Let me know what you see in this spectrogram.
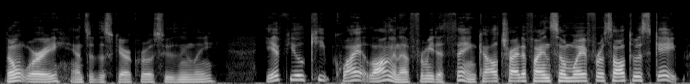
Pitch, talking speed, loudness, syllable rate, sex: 145 Hz, 235 wpm, -19 LUFS, 5.9 syllables/s, male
